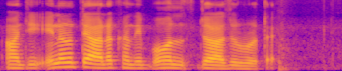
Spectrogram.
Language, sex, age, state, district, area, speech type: Punjabi, male, 30-45, Punjab, Hoshiarpur, rural, spontaneous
